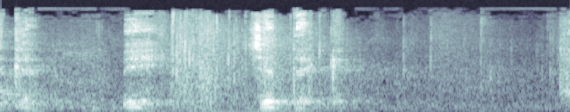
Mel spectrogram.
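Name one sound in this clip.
A man laughs and talks cheerfully close by.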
